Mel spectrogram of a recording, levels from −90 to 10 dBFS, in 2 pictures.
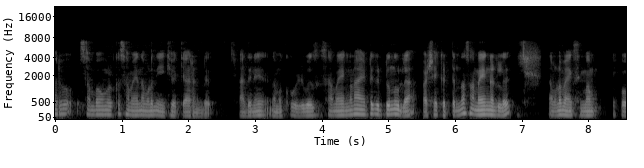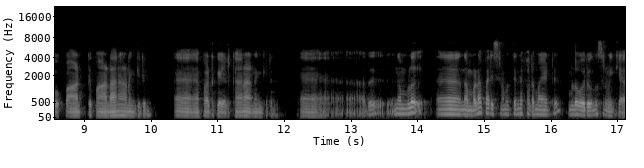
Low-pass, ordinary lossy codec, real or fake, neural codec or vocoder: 7.2 kHz; Opus, 32 kbps; real; none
